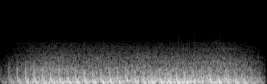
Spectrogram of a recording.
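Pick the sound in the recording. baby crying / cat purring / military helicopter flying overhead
military helicopter flying overhead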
